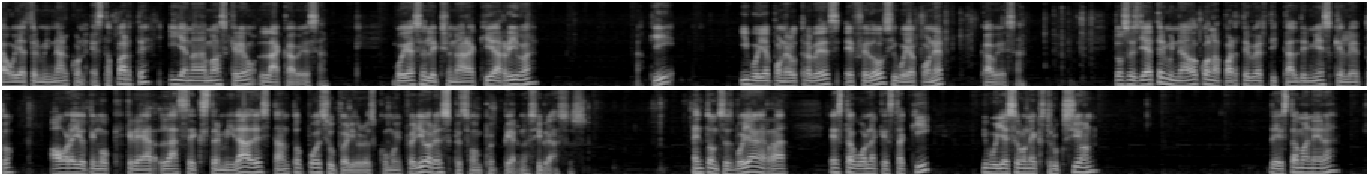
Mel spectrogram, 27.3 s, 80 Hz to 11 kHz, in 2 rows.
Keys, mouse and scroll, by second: 0.2 scroll down 2, 1.1 scroll down 1, 1.2 shift+middle click, 1.5 scroll up 2, 2.2 click, 4.8 click, 5.0 e, 5.1 z, 6.4 click, 6.8 click, 7.7 F2, 11.5 scroll down 2, 12.0 shift+middle click, 13.4 shift+middle click, 14.2 scroll up 1, 14.5 shift+middle click, 16.7-17.0 scroll down 2, 17.2 shift+middle click, 18.6 shift+middle click, 19.8-20.2 scroll up 2, 20.3 shift+middle click, 20.9 click, 23.9 e, 26.1 click, 26.7 click.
